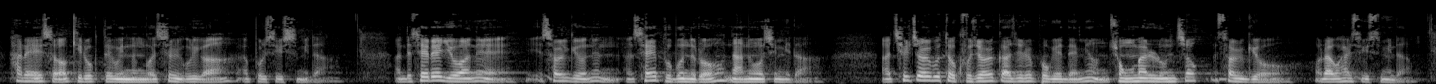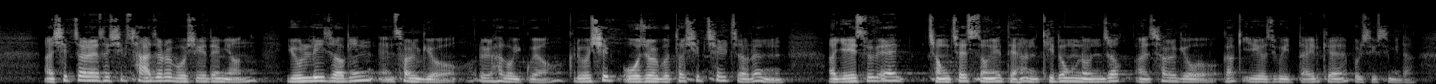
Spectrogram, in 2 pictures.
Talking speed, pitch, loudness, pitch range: 260 characters per minute, 135 Hz, -21 LUFS, 125-155 Hz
